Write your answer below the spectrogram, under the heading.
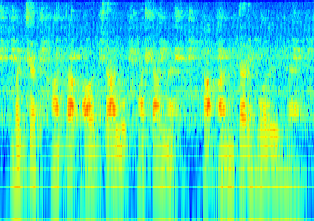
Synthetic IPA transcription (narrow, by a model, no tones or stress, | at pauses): bʱɐt͡ʃət̪kʰaːt̪aʔɔːɾt͡ʃaːlukʰaːt̪amẽ | kaʔə̃nt̪əɾɦoːlɦɛː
